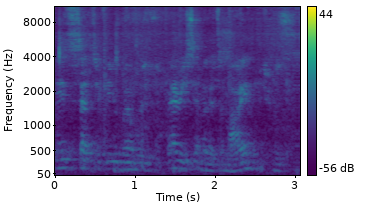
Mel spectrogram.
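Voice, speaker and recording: A man's voice: mid-range voice, quick pace. A man speaking as a friend at a memorial, reminiscing in a chatty, wry way with restarts. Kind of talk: informal spoken reminiscence. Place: large hall at a memorial gathering. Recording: echoey hall, far from mic, loud noise.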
